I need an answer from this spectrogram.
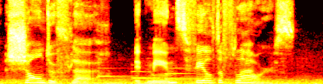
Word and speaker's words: Champs de Fleurs: How do you say that? It's Champ de Fleurs.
